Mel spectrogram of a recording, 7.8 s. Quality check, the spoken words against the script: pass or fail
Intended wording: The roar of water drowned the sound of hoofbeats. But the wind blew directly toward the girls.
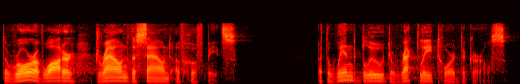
pass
